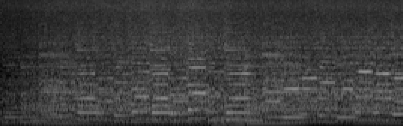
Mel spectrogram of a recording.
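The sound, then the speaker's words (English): Rushing floodwater roars steadily and loudly for the whole stretch, a dense, continuous churning wash with no pauses and no voices. “But the water moves so fast, even cars can be swept away.”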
